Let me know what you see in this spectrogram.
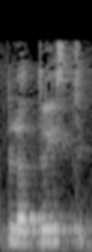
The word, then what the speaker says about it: plot twist: A ver, siento ahí les va el plot twist, que no sé si se dice así, porque no hablo bien inglés, pero este.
